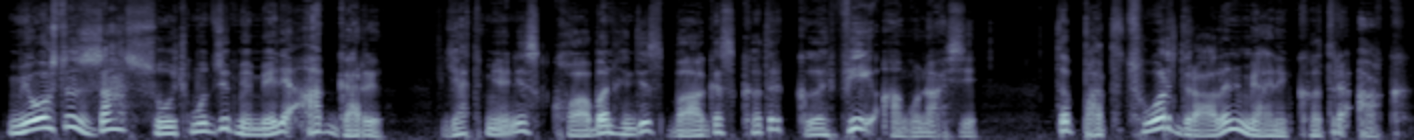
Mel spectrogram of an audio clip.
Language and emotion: Kashmiri, surprised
